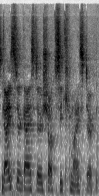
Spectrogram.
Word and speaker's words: Geister Schatzsuchmeister: You said it wrong. It's Geister Schatzsuchmeister, which is a German game, but the American or English title is Ghost Fightin Treasure Hunters.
